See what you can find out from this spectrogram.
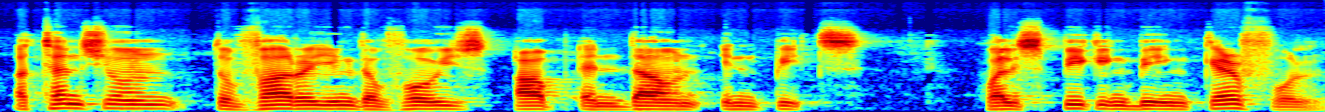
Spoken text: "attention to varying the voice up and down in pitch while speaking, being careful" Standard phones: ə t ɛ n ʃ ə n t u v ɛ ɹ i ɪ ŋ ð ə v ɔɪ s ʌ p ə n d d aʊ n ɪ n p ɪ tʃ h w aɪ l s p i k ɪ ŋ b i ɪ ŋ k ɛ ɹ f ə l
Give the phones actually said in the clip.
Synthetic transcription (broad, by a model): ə t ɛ n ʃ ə n t u v ɛ ɹ i ɪ ŋ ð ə v ɔɪ s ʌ p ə n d d aʊ n ɪ n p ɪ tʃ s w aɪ l s p i k ɪ ŋ b i ɪ ŋ k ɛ ɹ f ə l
